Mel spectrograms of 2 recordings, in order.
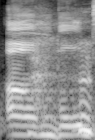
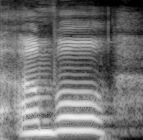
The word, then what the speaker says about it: Humble: But people are like, you went to Humble High School, or why don't they call it Humble High School? Because like they don't pronounce the H's. Yeah, the H is silent.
